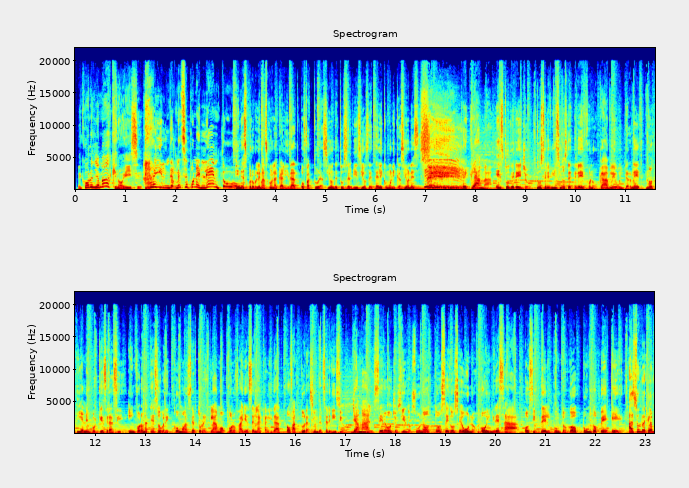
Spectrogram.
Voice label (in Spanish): spot radial; derecho informado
